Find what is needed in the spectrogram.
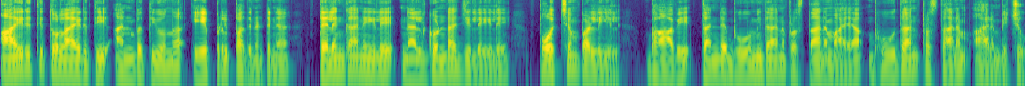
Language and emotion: Malayalam, neutral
